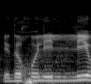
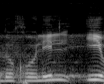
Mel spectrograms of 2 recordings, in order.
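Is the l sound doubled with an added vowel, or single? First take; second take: doubled; single. First: The l is doubled with an added vowel. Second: The l is single and links onward. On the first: The speaker calls it wrong. "യദ് ഹുലില്ലി പറയരുത്" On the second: The speaker calls it right. "യദ് ഹുലിൽ ഈ പറയണം"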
